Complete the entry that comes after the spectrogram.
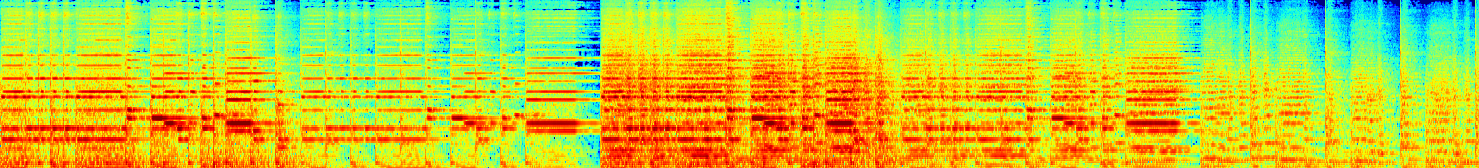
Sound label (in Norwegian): Menuet for fløyter, strykere og slagverk; Aamodt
